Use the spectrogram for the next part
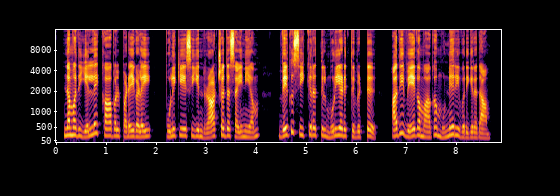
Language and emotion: Tamil, neutral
